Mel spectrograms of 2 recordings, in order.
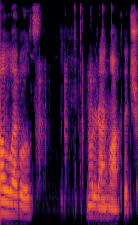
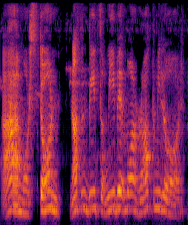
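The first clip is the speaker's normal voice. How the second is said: put-on Scottish accent; 7 semitones higher than usual. Imitating the Scottish mason.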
